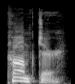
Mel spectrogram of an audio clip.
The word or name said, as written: prompt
